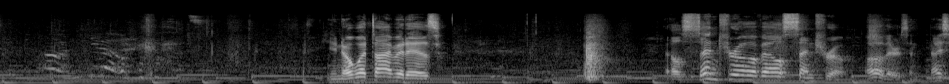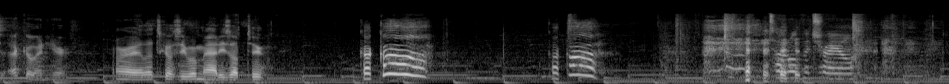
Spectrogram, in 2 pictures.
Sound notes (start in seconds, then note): 13.1 imitating a bird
